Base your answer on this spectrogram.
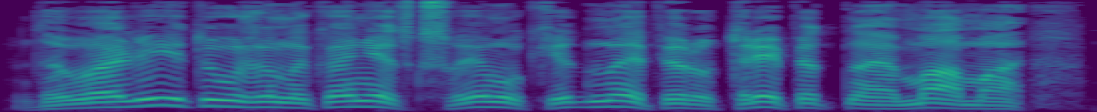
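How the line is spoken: Grumbling. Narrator (Russian): проворчал Роджер

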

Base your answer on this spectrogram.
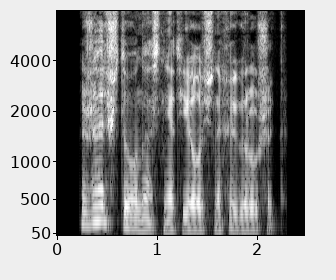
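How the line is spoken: Sighing. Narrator (Russian): вздохнула Утер

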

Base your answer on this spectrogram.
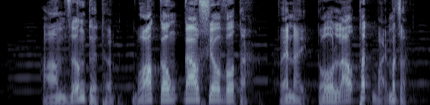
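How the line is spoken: Muttering to himself. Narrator (Vietnamese): lẩm bẩm một mình

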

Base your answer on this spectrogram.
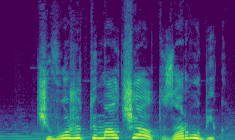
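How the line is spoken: Exclamation. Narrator (Russian): воскликнула Билана

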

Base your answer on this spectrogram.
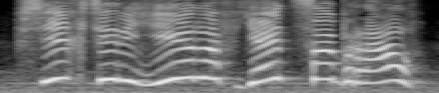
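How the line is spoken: Thin squeaky voice. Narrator (Russian): пропищала сестра Йеннифер тонким голоском

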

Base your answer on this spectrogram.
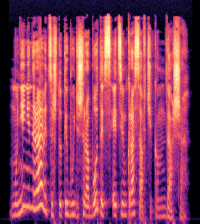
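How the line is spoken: Sudden harsh tone. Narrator (Russian): вдруг жестким тоном произнес Денис

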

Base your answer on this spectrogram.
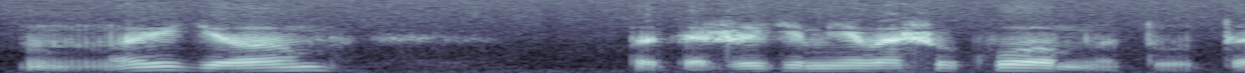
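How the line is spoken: Hurried. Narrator (Russian): торопливо говорит он

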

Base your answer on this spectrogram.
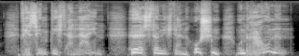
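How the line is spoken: Whispering. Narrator (German): flüsterte

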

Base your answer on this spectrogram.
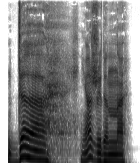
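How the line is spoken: Sighing. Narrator (Russian): вздохнул Кричко

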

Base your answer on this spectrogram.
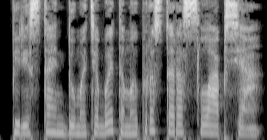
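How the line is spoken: Growling. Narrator (Russian): рыкнул тот

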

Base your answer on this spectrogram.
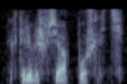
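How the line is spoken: Hateful whisper. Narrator (Russian): ненавидящим шепотом выговорила дочь

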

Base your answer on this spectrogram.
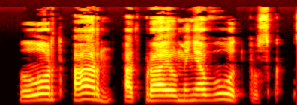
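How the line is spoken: Calm repetition. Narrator (Russian): спокойно повторила я

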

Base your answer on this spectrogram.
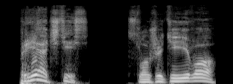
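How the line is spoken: Shout. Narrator (Russian): крикнула Ирма

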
